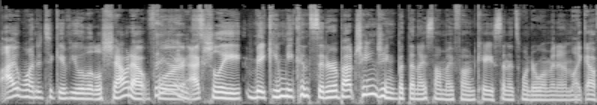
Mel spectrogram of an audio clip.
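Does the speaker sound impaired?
No.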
